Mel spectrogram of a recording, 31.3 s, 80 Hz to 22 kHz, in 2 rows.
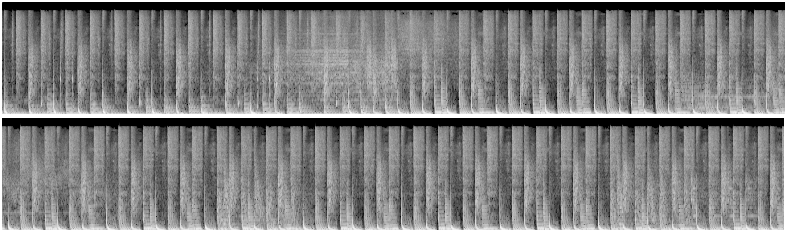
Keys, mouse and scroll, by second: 0.7 shift+right click, 2.8 middle click, 3.1 right click, 3.1-4.9 shift+middle drag, 4.9 right click, 5.0 ctrl+middle click, 5.8 shift+right click, 5.9 shift+middle click, 6.7 shift+click, 6.7 shift+middle click, 6.9 shift+click, 6.9-19.6 shift+middle drag, 7.8 g, 10.2 right click, 11.9 /, 17.4 g, 19.6 right click, 19.6-25.7 middle drag, 24.4 right click, 25.7 right click, 25.8-27.5 middle drag, 27.5 click, 27.6-28.6 middle drag, 28.6 click, 28.7-29.7 shift+middle drag, 29.7 right click, 29.7-31.3 middle drag.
